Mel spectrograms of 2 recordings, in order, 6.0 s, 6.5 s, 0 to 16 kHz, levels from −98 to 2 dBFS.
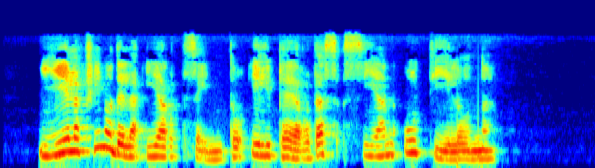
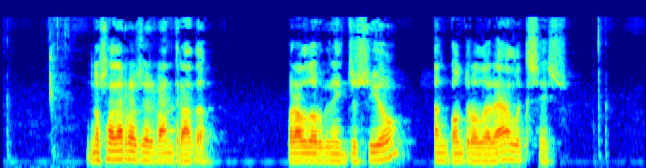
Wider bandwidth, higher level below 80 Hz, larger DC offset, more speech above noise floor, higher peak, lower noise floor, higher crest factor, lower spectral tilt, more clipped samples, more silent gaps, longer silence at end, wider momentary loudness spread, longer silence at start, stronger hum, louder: second, 8.2 kHz vs 11.5 kHz; first, -56 dBFS vs -64 dBFS; neither; first, 62 dB vs 49 dB; about the same, -2 dBFS vs -4 dBFS; first, -80 dBFS vs -72 dBFS; about the same, 18 dB vs 22 dB; about the same, -5 dB/octave vs -5 dB/octave; neither; neither; first, 1 s vs 0.8 s; second, 10 LU vs 16 LU; about the same, 0.4 s vs 0.5 s; neither; first, -18 LUFS vs -24 LUFS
